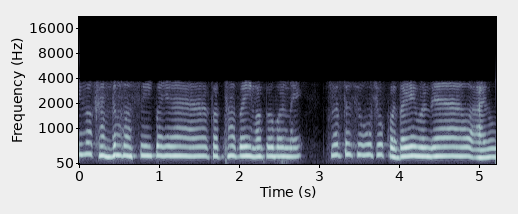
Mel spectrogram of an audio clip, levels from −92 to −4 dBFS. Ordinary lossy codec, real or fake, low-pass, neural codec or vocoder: AAC, 32 kbps; fake; 3.6 kHz; codec, 24 kHz, 0.9 kbps, WavTokenizer, medium music audio release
